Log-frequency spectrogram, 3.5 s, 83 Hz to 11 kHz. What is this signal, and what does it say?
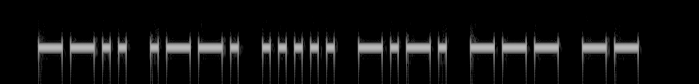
Morse code, heard as a keyed tone, about 32 wpm, 700 Hz. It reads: ZP5COM
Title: DXCC-100 Call Signs - 6 Characters - 30wpm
